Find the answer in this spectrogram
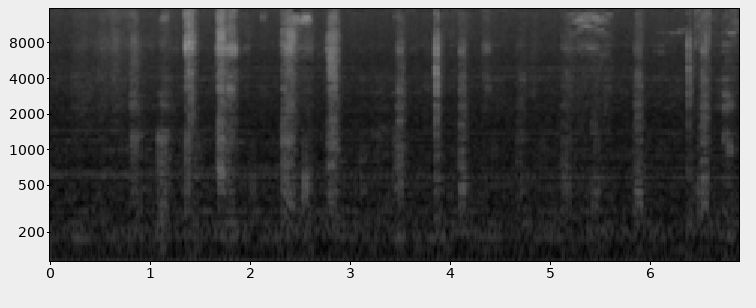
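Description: Close-miked chewing of crisp fried flatbread: faint, irregular crunches and mouth clicks.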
